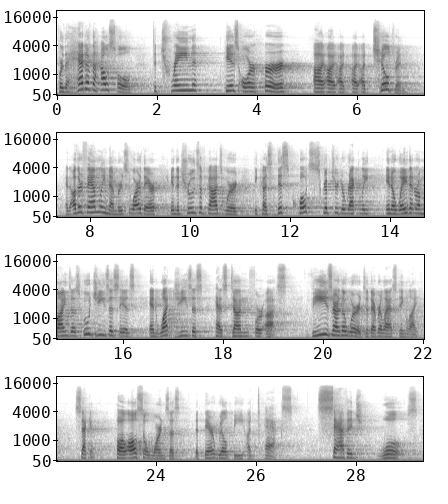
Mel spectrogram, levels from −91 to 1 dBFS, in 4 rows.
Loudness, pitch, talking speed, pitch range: -29 LUFS, 180 Hz, 140 wpm, 155-210 Hz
